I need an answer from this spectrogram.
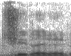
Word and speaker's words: chelated: a chelated form and some people pronounced it chilated. I pronounced it chelated because that's the way I was taught.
